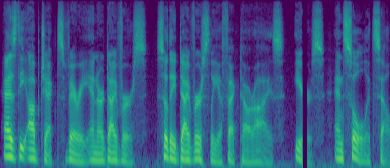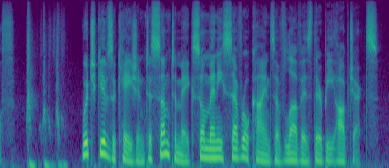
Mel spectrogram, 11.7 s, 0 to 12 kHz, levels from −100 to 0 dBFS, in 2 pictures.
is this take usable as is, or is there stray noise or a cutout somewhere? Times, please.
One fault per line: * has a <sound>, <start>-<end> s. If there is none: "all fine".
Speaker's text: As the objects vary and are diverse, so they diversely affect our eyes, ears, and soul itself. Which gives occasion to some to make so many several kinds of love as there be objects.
* has a dropout, 4.5-4.6 s
* has a whoosh, 6.2-6.9 s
